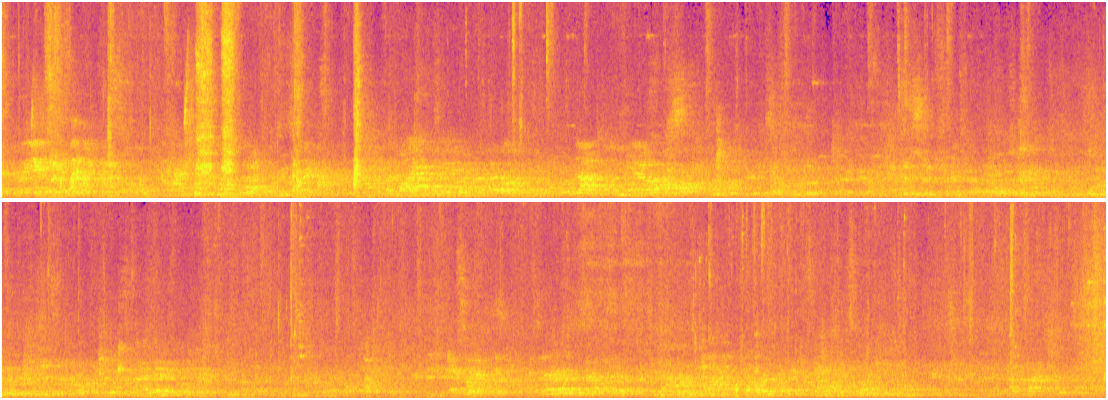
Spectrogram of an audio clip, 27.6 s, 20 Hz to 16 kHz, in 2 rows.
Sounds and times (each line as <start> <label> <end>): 1.1 crossing all the tunnel by feet 5.0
